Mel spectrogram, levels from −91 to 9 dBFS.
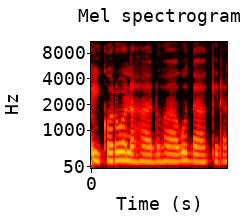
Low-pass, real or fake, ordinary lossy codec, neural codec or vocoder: none; real; none; none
